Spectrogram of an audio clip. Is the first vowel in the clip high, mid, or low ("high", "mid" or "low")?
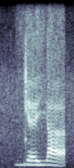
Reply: mid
